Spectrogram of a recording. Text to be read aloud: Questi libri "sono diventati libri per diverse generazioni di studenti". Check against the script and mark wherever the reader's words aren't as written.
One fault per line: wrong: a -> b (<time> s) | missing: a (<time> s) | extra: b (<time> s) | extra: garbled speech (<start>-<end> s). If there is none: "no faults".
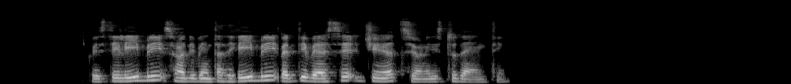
no faults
